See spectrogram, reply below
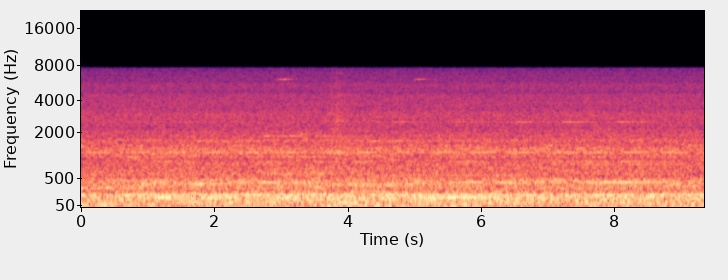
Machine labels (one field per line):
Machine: pump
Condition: normal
